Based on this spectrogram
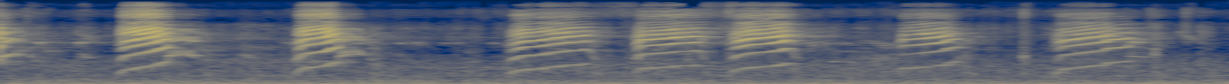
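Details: Baby Australian magpie spending the morning with its mother, which is feeding it; the chick gives loud nasal, harmonic squeals that rise then slide down, about eight in six seconds at uneven spacing, over a low background rumble.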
